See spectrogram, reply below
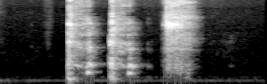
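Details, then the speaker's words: Three short, harsh cough bursts in quick succession, the last slightly longer, from a speaker who is sick with a sore throat and says the cough sounds like a moose call; cough. "So whenever I get sick, as you can hear already as I'm coughing, when I get sick and I get a sore throat, for some reason, when I cough, it sounds like a moose call."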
